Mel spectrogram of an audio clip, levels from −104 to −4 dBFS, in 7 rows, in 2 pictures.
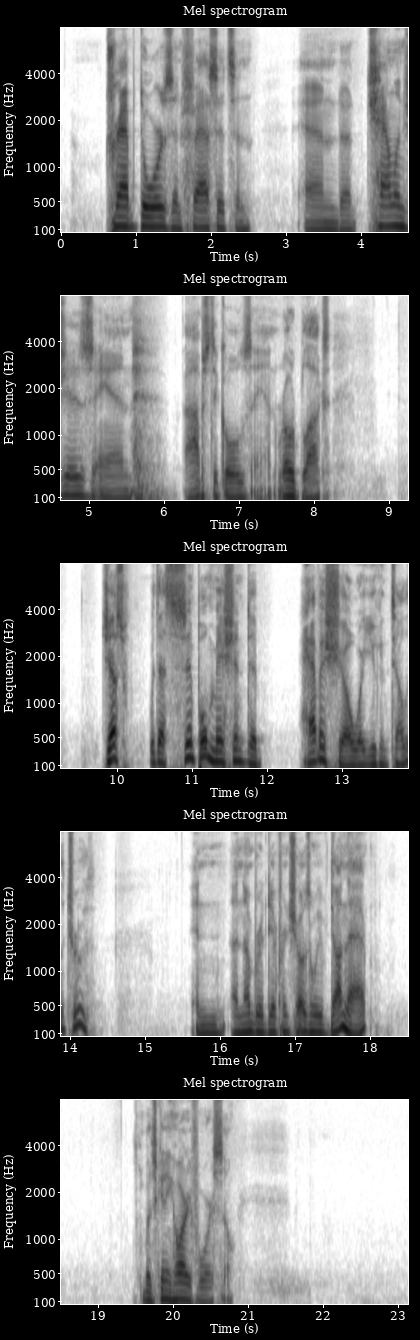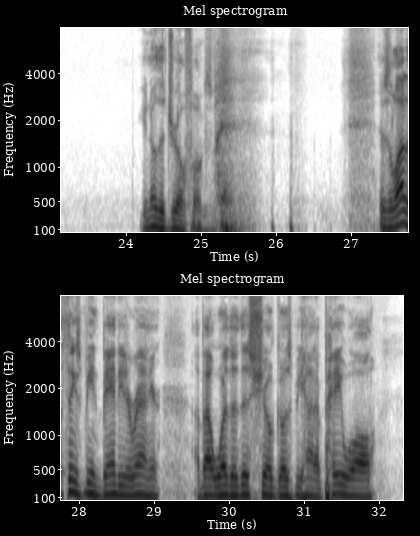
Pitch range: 115-140 Hz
